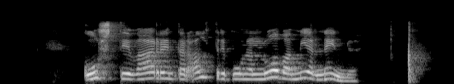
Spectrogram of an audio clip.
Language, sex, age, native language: Icelandic, female, 30-39, Icelandic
